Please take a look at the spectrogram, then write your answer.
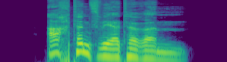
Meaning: strong dative masculine/neuter singular comparative degree of achtenswert
- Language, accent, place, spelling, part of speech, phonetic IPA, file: German, Germany, Berlin, achtenswerterem, adjective, [ˈaxtn̩sˌveːɐ̯təʁəm], De-achtenswerterem.ogg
